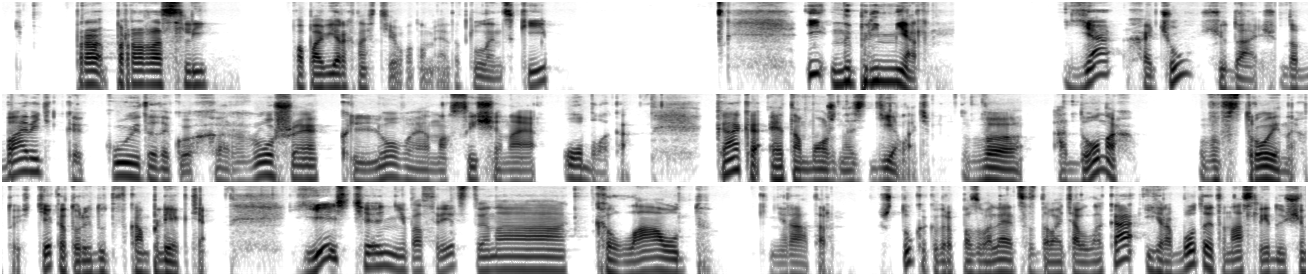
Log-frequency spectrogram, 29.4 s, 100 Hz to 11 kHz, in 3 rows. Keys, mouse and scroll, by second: 0.3-2.0 middle drag, 2.1-3.4 middle drag, 4.3 middle click, 4.8 middle click, 4.9 middle click, 6.6 shift+z, 8.8 click, 8.8 right click, 9.0 click, 9.8-14.8 middle drag, 15.2-17.9 middle drag, 16.1-18.8 drag, 28.8-29.3 middle drag.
